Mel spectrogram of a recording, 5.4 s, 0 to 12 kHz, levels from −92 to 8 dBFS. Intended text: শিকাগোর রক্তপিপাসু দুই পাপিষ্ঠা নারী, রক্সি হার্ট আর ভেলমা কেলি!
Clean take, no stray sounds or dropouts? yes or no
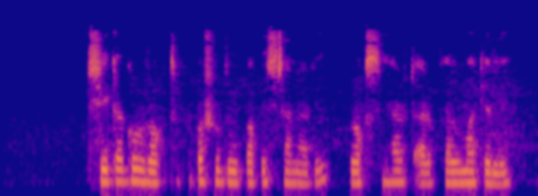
yes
